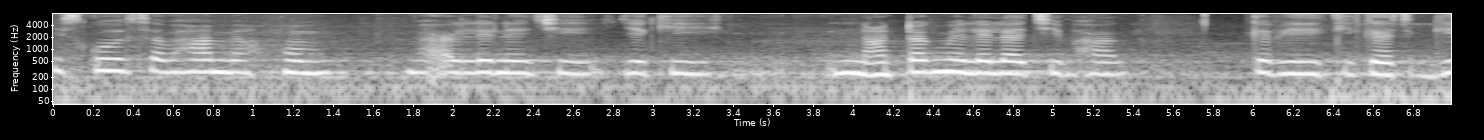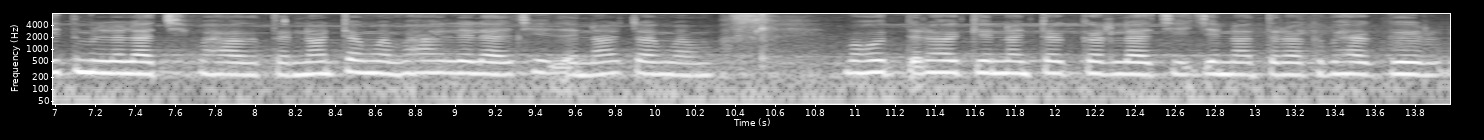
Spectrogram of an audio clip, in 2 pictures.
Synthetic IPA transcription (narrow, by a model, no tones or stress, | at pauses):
iskulsəbʱamehəmbʱa̰ɡlenɛt͡ʃʰid͡ʒeki | naʈəkmelelɛt͡ʃʰibʱaɡ | kebʱikikɛt͡ʃʰiɡit̪melelɛt͡ʃʰi̥bʱaɡt̪ənaʈəkmebʱaɡlelat͡ʃʰiḛnaʈəkme | bəɦut̪̚t̪əɾəɦkenaʈəkːəɾlat͡ʃʰid͡ʒenat̪əɾəkebʱɛɡel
